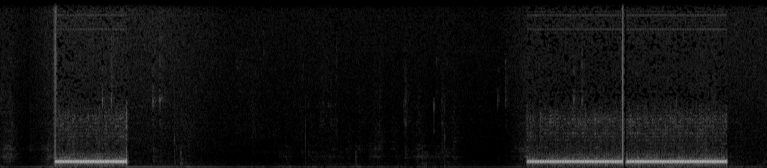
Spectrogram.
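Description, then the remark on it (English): A phone line rings on the other end: a short burst of steady tone, a long quiet pause over faint hum, then a longer ring of about two seconds. No one speaks. “Dan's ready on the phone. Let's give him a call.”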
